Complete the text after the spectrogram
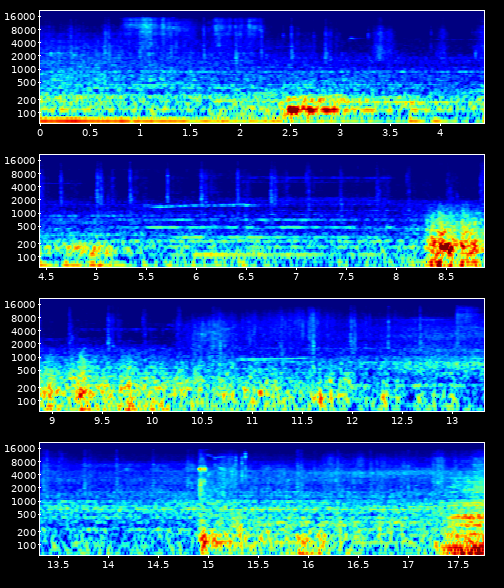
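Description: Footsteps run through undergrowth.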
